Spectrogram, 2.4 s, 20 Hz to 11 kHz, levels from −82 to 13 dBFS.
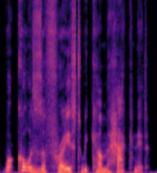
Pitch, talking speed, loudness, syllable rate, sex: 160 Hz, 180 wpm, -18 LUFS, 5.7 syllables/s, male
